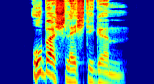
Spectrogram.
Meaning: strong dative masculine/neuter singular of oberschlächtig
- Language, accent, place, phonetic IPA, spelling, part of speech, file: German, Germany, Berlin, [ˈoːbɐˌʃlɛçtɪɡəm], oberschlächtigem, adjective, De-oberschlächtigem.ogg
